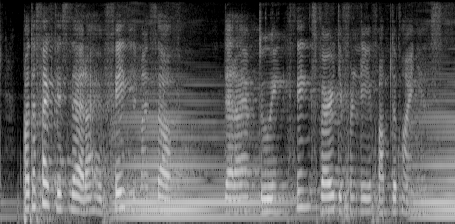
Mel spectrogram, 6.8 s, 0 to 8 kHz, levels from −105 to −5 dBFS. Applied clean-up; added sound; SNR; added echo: none; Bowed string instrument; 3 dB; reverberation time 1.6 s.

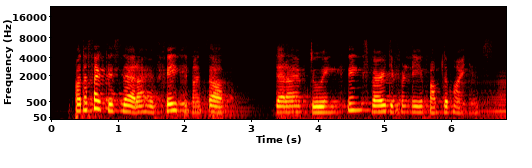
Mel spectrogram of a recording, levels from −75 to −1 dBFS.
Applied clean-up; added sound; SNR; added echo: neural separator model SepFormer DNS4.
